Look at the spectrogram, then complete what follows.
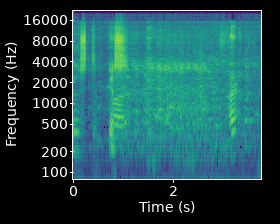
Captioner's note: laughter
